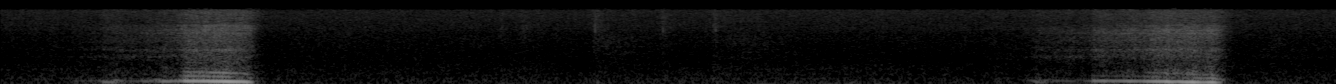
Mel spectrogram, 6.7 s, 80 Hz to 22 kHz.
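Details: Two soft, low rumbling snores from a sleeping cat, about 13 breaths a minute, with a small hick-cough, in a quiet room.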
